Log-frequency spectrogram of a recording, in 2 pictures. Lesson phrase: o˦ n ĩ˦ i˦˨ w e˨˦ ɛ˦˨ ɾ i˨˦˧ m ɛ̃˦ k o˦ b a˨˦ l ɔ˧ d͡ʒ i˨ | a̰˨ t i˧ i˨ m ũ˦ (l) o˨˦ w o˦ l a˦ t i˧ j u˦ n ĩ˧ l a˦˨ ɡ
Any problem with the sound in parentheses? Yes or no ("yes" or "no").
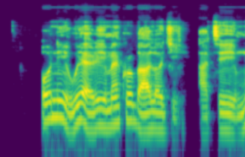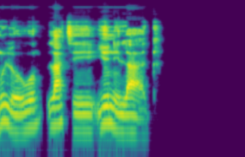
no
